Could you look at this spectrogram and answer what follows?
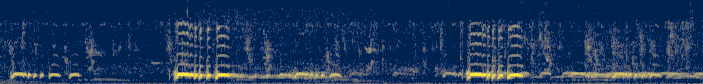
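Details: Big-voiced local zebra dove singing as a luring decoy: quick rolling coo phrases, broken by two loud, punchy clusters of short notes roughly three seconds apart.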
